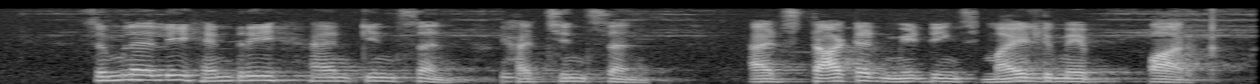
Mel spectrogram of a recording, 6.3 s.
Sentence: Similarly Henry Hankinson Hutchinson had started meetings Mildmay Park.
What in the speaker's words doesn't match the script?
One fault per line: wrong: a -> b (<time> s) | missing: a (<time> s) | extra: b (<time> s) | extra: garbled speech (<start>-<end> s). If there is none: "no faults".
no faults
